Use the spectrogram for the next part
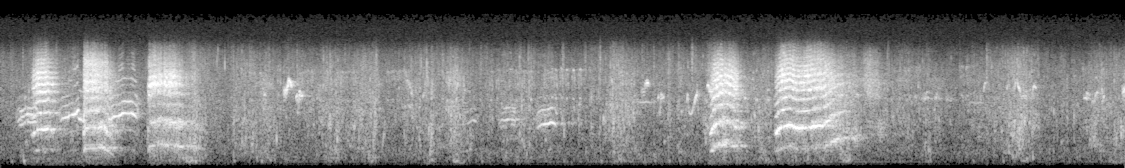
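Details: A young African elephant gives loud, harsh, wavering distress squeals, answered by increasingly edgy adults, as it is pulled toward shore during a capture-and-relocation operation at Lake Kariba, Zimbabwe.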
